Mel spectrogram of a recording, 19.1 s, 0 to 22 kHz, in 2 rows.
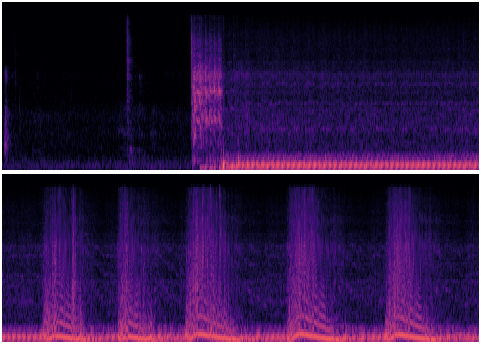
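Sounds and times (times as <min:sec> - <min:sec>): motorcycle engine idling and revving: 0:03.8 - 0:19.0.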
